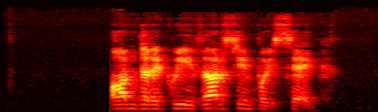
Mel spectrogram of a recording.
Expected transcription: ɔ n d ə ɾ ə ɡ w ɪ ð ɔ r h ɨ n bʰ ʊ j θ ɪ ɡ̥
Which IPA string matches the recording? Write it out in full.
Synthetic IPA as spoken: ɔ n d ə ɾ ə ɡ w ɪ ð ɔ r s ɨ n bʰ ʊ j s ɪ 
